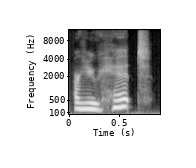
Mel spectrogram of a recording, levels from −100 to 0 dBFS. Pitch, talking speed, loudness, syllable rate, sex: 215 Hz, 195 wpm, -14 LUFS, 5.1 syllables/s, female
